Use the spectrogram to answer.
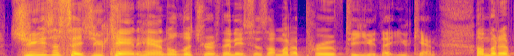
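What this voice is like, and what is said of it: Usual voice. Nothing is said of it.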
